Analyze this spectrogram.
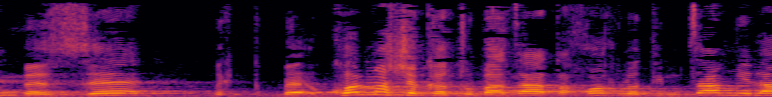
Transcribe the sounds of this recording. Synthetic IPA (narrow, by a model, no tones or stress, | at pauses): bezebe | bekolmaʃekat̪ubeataat̪aχot̪lot̪imt͡samila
